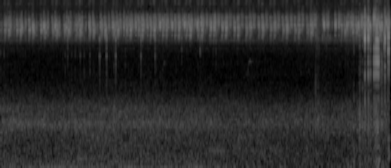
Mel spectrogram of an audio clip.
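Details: Crickets at dusk chirping shrilly in quick repeated pulses, about four per second, over low background rumble, ending in a brief broadband rustle.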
